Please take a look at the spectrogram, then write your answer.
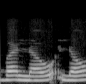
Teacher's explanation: واو ساکن سے پہلے زبر ہو تو واو لین ہوگا، اس کو نرمی کے ساتھ موڑتے ہوئے ادا کریں گے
